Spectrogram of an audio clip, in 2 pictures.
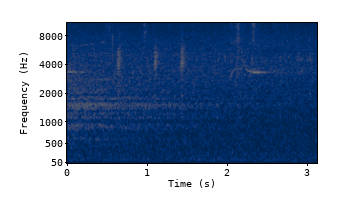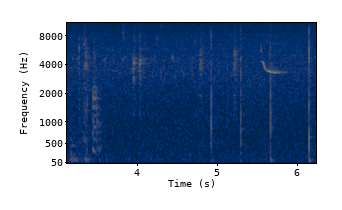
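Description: Near silence in the open air: the last of the music dies away in the first second, then a few faint high bird chirps and scattered light clicks.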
